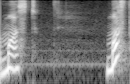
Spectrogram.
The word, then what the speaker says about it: must: when we speak about our pronunciation for must is ending in a T here. Do you see this T? So if this T is followed by a consonant, we usually say it light or drop it.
